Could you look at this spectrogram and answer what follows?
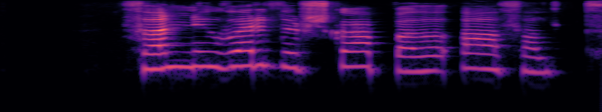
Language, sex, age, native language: Icelandic, male, 10, Icelandic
